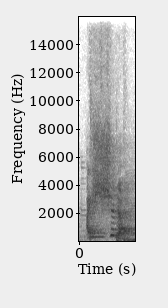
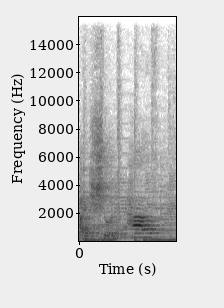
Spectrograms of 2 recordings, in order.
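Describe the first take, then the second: First: 'Have' is reduced to a short 'a'. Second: 'Have' is said as a full word. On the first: The speaker calls it right. "We say shoulda" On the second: The speaker calls it wrong. "We don't say I should have"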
